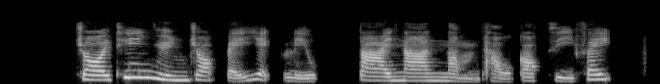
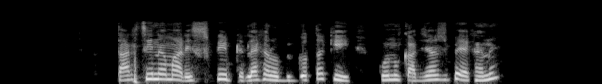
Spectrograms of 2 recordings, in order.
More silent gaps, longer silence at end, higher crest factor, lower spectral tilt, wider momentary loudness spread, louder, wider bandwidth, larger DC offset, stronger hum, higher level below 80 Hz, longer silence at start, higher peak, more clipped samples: first, 2.19-2.25 s, 2.75-2.80 s, 3.29-3.58 s vs 3.69-3.79 s; second, 0.5 s vs 1.05 s; about the same, 18 dB vs 14 dB; second, -5.5 dB/octave vs -7 dB/octave; first, 9 LU vs 6 LU; second, -18 LUFS vs -14 LUFS; about the same, 7.8 kHz vs 7.8 kHz; neither; neither; second, -64 dBFS vs -50 dBFS; second, 0.75 s vs 1.2 s; about the same, -2 dBFS vs 0 dBFS; neither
